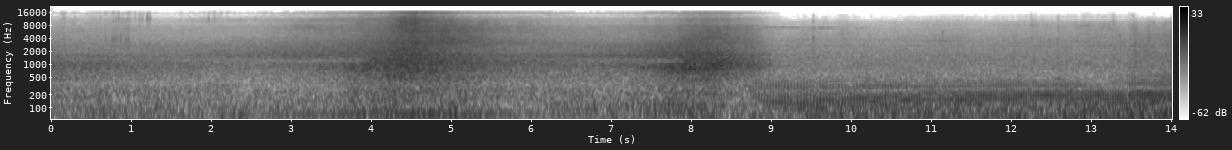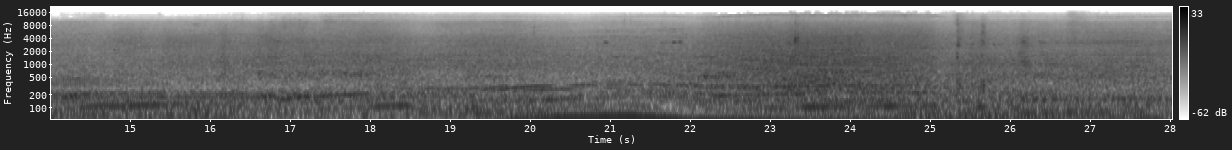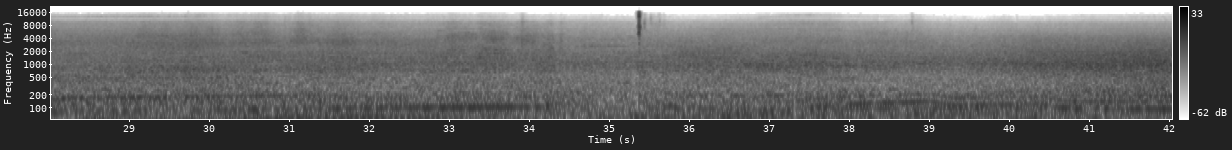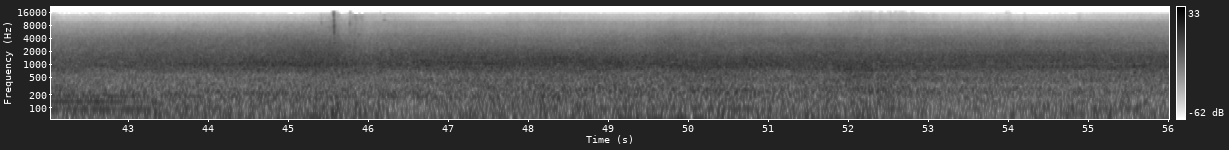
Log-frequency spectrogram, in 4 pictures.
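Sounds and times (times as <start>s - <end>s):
vehicles passing: 0.0s - 56.0s.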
